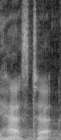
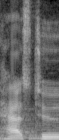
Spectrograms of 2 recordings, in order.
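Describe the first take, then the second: First: The words are shortened and run together. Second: Both words are fully pronounced. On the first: "they say has to. So it's a shorter slang" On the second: "Instead of saying has to"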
